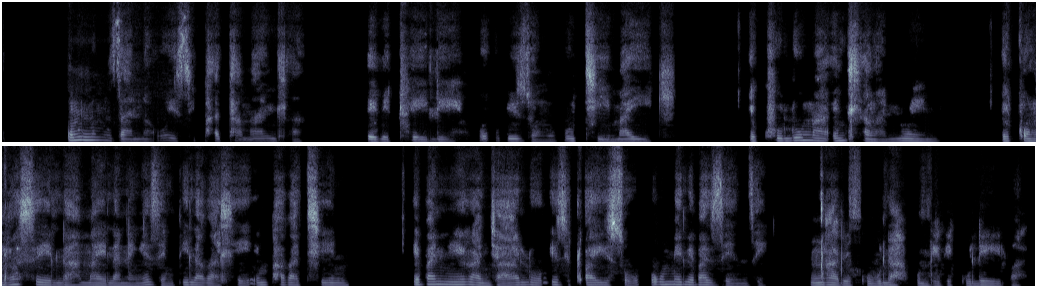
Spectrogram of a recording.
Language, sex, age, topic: North Ndebele, female, 25-35, health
